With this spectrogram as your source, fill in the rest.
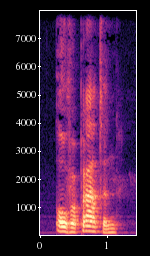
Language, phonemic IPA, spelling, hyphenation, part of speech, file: Dutch, /ˌoːvərˈpraːtə(n)/, overpraten, over‧pra‧ten, verb, Nl-overpraten.ogg
- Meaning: 1. to talk excessively 2. to drown out by talking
